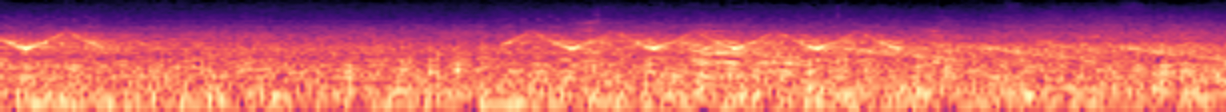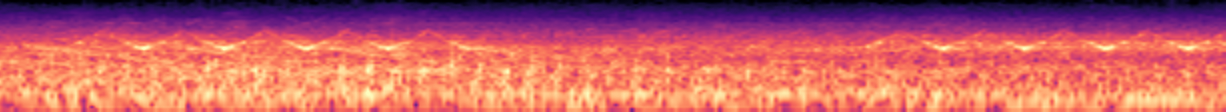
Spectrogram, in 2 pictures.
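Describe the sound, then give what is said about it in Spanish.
Car alarms wail outdoors in the streets of Bogotá with rising and falling electronic whoops that repeat in bursts, overlapping one another over a steady wash of city and crowd noise, set off by fireworks as Independiente Santa Fe fans celebrate. “Bueno, con la pólvora, los fuegos artificiales y todo eso, pues algunas alarmas de los coches suenan también.”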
